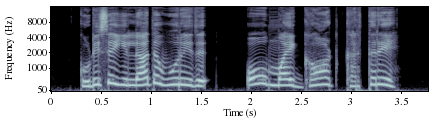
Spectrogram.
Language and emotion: Tamil, surprised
